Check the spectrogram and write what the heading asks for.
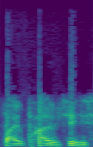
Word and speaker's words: Stoke Poges: Hi, you pronounce it right. Some people call it Stoke Poges. – Is it Poges? – It is Stoke Poges, yeah.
